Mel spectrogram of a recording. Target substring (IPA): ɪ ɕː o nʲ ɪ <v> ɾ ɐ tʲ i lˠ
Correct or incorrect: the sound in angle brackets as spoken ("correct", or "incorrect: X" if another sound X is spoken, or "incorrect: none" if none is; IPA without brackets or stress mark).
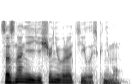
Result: correct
